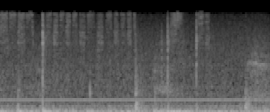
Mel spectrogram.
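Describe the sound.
Diagram being drawn by hand: faint, dry scratching strokes, a series of short marks and a few longer scrapes, with the occasional light tap between them.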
